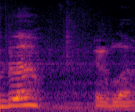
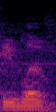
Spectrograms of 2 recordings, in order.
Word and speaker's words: Hublot: spelled it for me and how is that pronounced oo oblo yeah oo I call it hublo Jay-Z calls it Hublot does he really no J Jay-Z actually has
